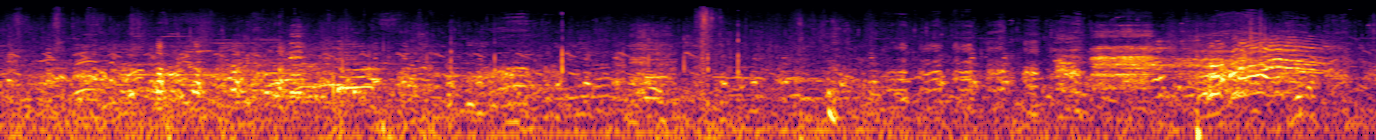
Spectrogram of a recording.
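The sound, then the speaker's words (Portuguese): A busy barnyard chorus of hens clucking steadily while roosters crow over them, one louder crow rising near the end, with indistinct voices mixed into the continuous background. “No confuso rumor que se formava, destacavam-se risos, sons de vozes que altercavam sem se saber onde grasnar de marrecos, cantar de galos, cacarejar de galinhas.”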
